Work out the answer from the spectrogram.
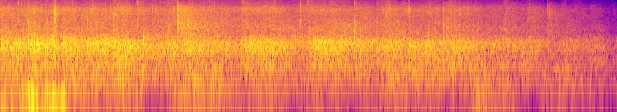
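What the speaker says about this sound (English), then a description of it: "Hand of applause" Steady crowd applause fills a DockerCon technical session as a speaker is introduced, a close, even burst of many hands clapping that gradually thins toward the end, with no voices.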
